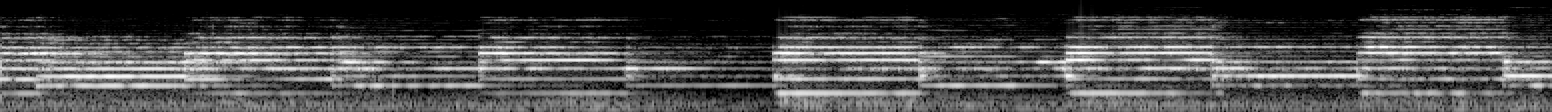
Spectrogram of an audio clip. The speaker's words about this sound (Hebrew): ברגע שהאמבולנס עבר אותנו, פתאום הדברים נשמעו אחרת.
